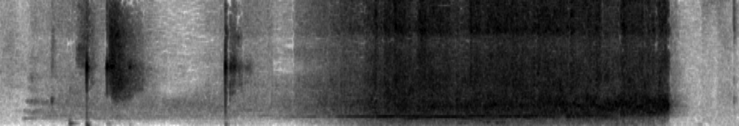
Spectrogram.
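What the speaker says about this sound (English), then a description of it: "Can we give again our team elite Pavo, Miss Marilyn Solis, a round of applause?" A round of applause for a speaker, starting after a few faint clicks and taps, swelling into a loud burst of clapping for about two seconds, then cutting off abruptly.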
